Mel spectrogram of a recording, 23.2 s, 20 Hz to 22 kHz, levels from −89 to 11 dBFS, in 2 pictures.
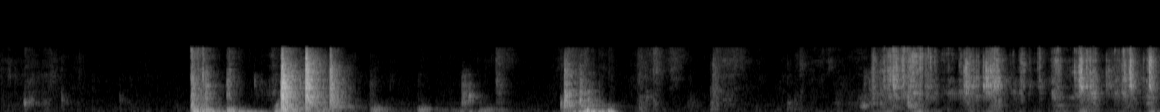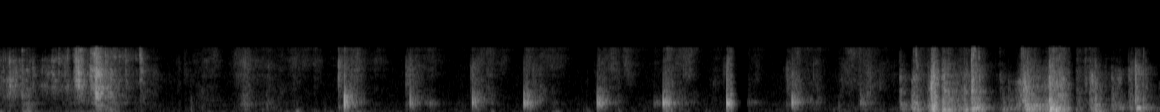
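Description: A recording of everyday sounds, carried over a narrowband call path with nothing above 4 kHz, which points to a G.711-style telephone codec. Brief smears or wobbles at 4.3, 9.22, 10.24 and 13.4 s are short concealed packet loss: 20 to 40 ms of audio arrived too late, and the receiver patched each hole by extending the preceding sound. From 18.91 to 22.37 s the sound turns choppy. This is repeated packet loss (robotic sound). Four separate gaps, the longest about 156 ms, were each filled by continuing the last sound before the real audio resumed.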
